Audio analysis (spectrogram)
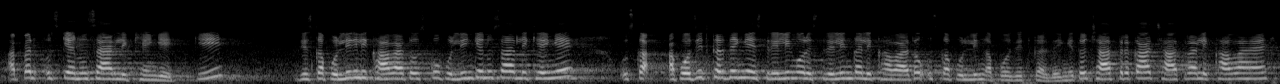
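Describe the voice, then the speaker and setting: A woman teacher walks a class through an exercise, patiently posing each question and then supplying the answer. Her voice sits high. The recording is dull and lo-fi, with a long reverb trailing behind her. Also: darkish tone. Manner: patient, asks questions and answers them herself. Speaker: school teacher. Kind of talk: online class lesson.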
